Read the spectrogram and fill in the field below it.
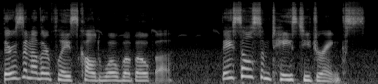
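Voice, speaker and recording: A woman plays a teenage girl who sounds nonchalant and blunt. Her pitch is average for a woman, and this amateur comic dub has clear noise behind the voice. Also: big pitch swings, moderate pace. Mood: nonchalant, curious.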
